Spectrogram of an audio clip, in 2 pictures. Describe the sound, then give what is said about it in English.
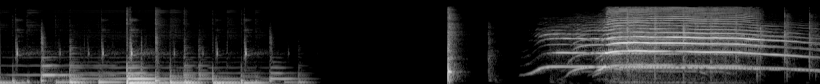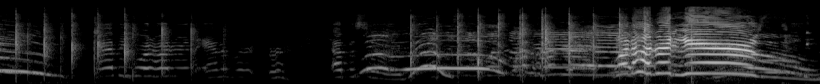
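A burst of crowd cheering and clapping erupts for a few seconds, then gives way to long, rising-and-falling cat-like yowls, apparently a voice imitating a cat. “That was such a good pop.”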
